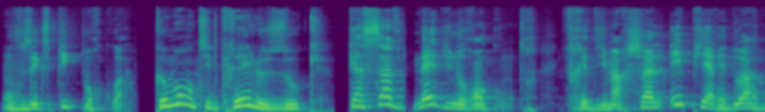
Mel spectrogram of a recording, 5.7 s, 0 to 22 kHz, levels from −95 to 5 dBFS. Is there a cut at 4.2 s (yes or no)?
yes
